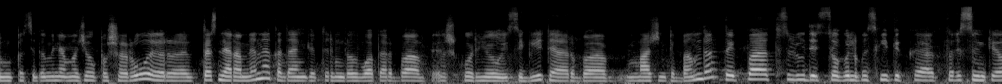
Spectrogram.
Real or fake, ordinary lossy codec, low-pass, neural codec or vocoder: fake; Opus, 32 kbps; 14.4 kHz; codec, 32 kHz, 1.9 kbps, SNAC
